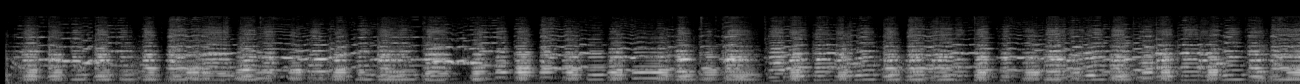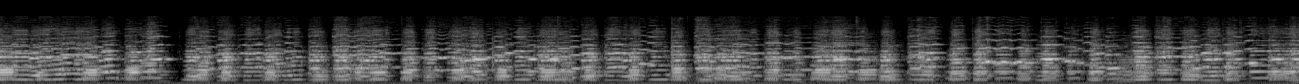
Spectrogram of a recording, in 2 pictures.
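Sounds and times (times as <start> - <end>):
polka by taraf folk band: 0.0 - 25.9.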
